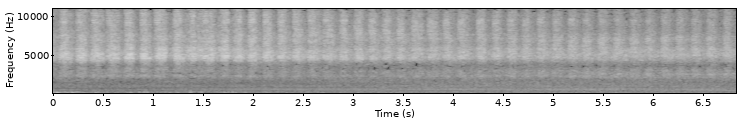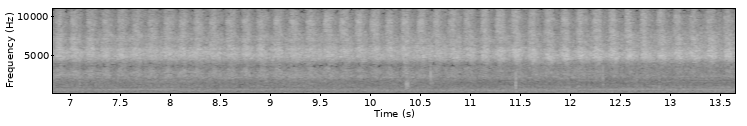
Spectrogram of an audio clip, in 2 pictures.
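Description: Mercedes-Benz ML 250 BlueTEC's four-cylinder diesel engine idling, a low rumble that is loudest at first and then steady and quieter. A steady high insect buzz runs over it.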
